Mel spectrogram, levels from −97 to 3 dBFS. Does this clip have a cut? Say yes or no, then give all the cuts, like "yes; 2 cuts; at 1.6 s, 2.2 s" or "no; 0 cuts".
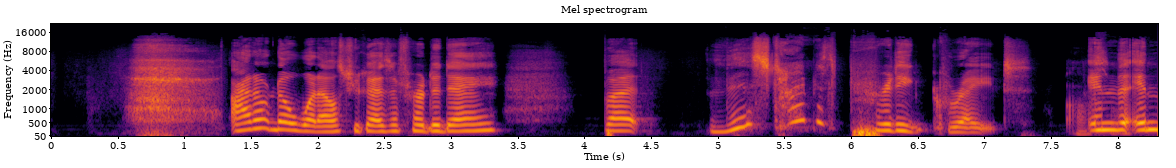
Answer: no; 0 cuts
